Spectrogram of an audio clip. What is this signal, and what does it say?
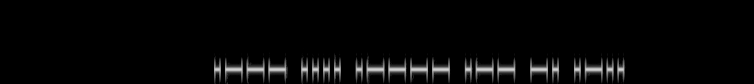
Morse code, heard as a keyed tone, about 21 wpm, 700 Hz. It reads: JH1WNL
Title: DXCC-100 Call Signs - 6 Characters - Repeated 3x - 22wpm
